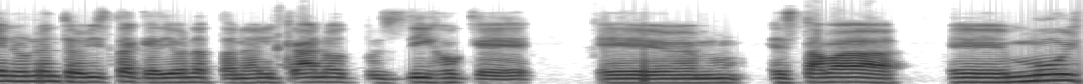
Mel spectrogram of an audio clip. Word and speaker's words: Natanael Cano: porque estrenó su tema junto a Natanael Cano, si lo dije bien. – Sí.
